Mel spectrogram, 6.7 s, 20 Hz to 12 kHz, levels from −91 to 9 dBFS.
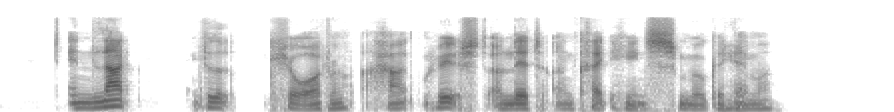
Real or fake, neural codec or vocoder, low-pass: fake; codec, 16 kHz, 1 kbps, FunCodec, trained on LibriTTS, 50 frames a second; 7.2 kHz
